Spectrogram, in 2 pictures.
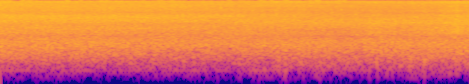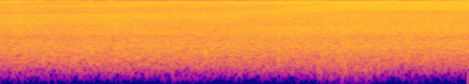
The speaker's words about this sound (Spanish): Y este es el ruido justo de la orilla.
